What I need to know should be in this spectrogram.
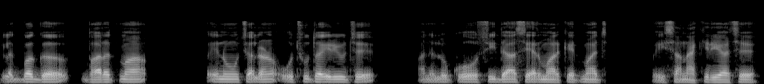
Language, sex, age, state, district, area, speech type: Gujarati, male, 45-60, Gujarat, Surat, rural, spontaneous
